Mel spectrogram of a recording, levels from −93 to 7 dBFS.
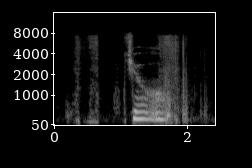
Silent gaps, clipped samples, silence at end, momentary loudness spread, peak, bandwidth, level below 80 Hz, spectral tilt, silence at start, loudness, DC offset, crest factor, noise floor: none; under 0.1%; 0.4 s; 22 LU; -16 dBFS; 8 kHz; -76 dBFS; -5.5 dB/octave; 0.35 s; -32 LUFS; under 0.1%; 18 dB; -59 dBFS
